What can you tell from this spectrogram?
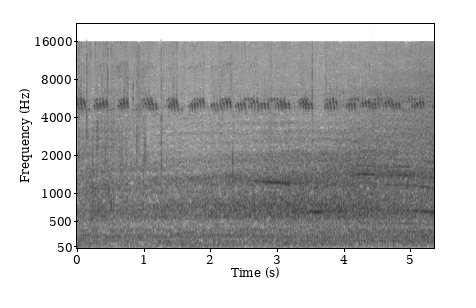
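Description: Low steady rumble of wind and distant thunder from the storm, with night insects chirping in a regular high rhythm, a little under three chirps a second.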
